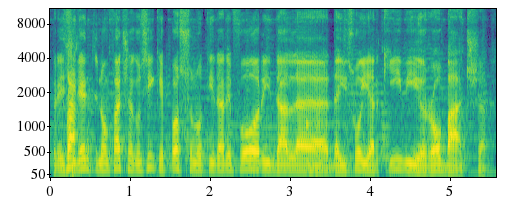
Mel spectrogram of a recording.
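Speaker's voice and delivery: ordinary talk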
